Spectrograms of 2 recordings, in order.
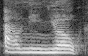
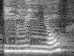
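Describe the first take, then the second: First: "El Niño" as "el-NEEN-yo", slow and even; corrected pronunciation. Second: "El Niño" as "ee-LEEN-yo", rising and higher; wrong pronunciation. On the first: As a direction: sound out "El Niño" slowly, starting with el. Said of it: "No, it's El Niño". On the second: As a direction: say "El Niño" questioningly, starting with ee. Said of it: "before I would go". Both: Shown as a demonstration.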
